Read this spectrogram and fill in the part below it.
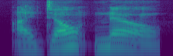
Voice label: Mandarin Conversation

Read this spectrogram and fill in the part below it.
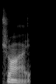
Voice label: "zhuai3", chinois; Cours-de-Chinois

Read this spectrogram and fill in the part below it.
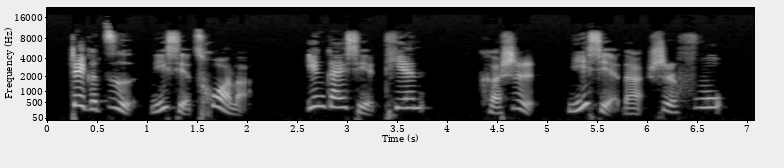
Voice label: stative, Chinese

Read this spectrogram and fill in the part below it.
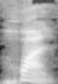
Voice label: "huan4", Chinese

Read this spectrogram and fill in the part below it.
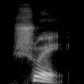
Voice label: "shui4", chinois; Cours-de-Chinois

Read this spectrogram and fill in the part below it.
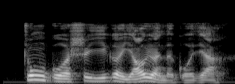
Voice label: "jian", Chinese

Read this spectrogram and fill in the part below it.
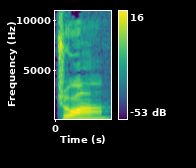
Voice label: "zhua1", chinois; Cours de Chinois

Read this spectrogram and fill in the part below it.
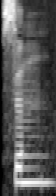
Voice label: "sen1", chinois; Cours de Chinois

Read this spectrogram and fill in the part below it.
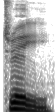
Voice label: "zhui4", chinois; Cours de Chinois

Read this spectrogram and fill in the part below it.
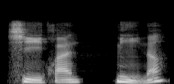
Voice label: Mandarin Conversation

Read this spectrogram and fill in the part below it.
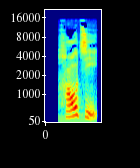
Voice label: "jin", Chinese

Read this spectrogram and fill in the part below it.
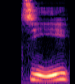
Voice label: "jin", Chinese

